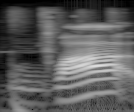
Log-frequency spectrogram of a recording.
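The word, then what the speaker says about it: は: Yeah, it's only pronounced wa as a particle.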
